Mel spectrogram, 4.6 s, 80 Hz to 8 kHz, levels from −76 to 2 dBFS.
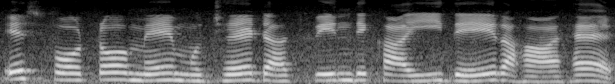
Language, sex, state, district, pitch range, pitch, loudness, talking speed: Hindi, female, Madhya Pradesh, Katni, 205-230 Hz, 220 Hz, -13 LUFS, 115 wpm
